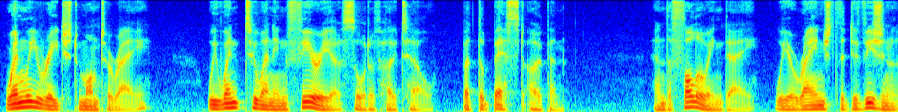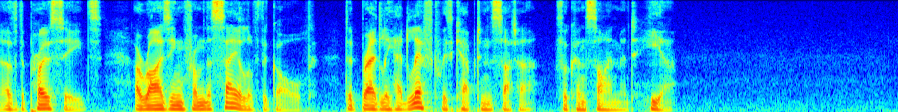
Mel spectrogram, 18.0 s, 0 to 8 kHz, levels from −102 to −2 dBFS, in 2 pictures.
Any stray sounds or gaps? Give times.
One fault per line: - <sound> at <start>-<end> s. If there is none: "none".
none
